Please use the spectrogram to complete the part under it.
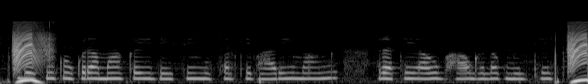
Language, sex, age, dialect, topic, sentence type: Chhattisgarhi, female, 18-24, Central, agriculture, statement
